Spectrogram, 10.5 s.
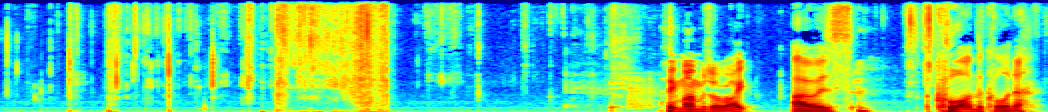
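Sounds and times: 
sticker pack being torn open: 0.0s - 4.8s
speech: 6.7s - 8.8s, 9.5s - 10.4s.

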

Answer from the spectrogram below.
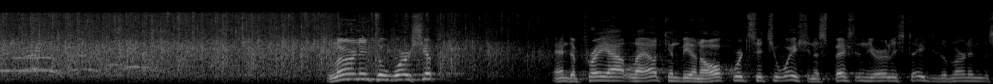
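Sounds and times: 
faint voices and cheers: 0.0s - 1.6s
audience clapping: 0.0s - 5.6s
speech: 3.2s - 4.6s, 5.5s - 9.9s.

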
